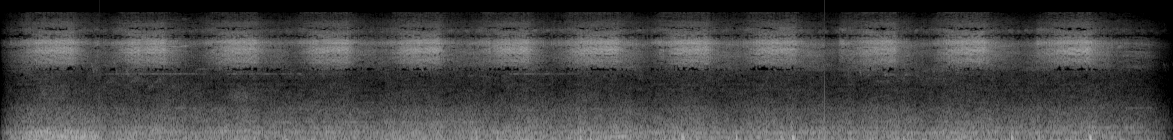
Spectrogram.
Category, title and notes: Sound effects > Animals
ANMLInsc-Samsung Galaxy Smartphone, CU Cicada, Song, Loud Nicholas Judy TDC
A loud cicada song.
